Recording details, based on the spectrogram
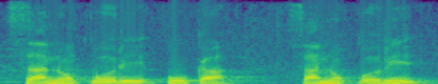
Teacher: এখানে বড় কাফ সাকিন, আওয়াজটা গলা থেকে আনতে হবে এবং এটি কলকলা হরফ, আওয়াজের সাথে টক্কর খাবে।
